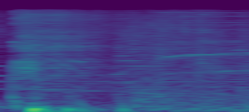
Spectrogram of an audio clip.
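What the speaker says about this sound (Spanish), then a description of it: "Y una caballo." A short video-game horse neigh from Miitopia on Nintendo Switch as a steed is summoned, a brief whinny burst with a quick shaky trailing tone, lasting under a second.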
